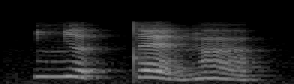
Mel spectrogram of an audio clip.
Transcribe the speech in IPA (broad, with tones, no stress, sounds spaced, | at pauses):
ʎ ə˥˨ tː ɛ˥˨ ŋ ə̃˥˨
